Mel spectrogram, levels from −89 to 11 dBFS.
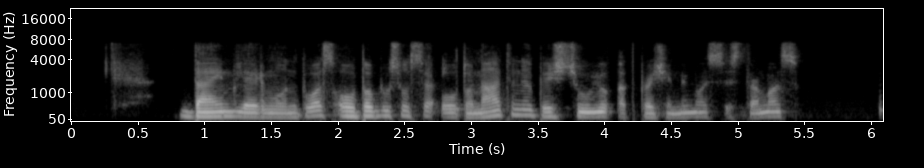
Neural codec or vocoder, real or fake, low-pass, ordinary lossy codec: codec, 16 kHz, 0.5 kbps, X-Codec, HuBERT features, trained on general audio; fake; 7.2 kHz; Opus, 24 kbps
